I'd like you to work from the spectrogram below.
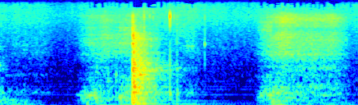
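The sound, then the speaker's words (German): A desk drawer slides open with a low wooden rumble and a sharp click midway, followed by a second, softer scraping slide. Quiet, with no one talking. “Okay, ich habe jetzt gerade eine Schublade in meinem Schreibtisch aufgemacht.”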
